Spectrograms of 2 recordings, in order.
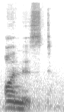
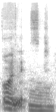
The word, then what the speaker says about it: honest: you said a word honest the pronunciation was little bit not right it was honest H is not pronounced like it's not honest it's honest H is salid okay honest so uh whenever you're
